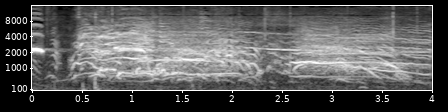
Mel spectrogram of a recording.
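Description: A group of children screaming and shouting excitedly together at play, their high voices overlapping. It opens with a brief shrill note and fades toward the end.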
